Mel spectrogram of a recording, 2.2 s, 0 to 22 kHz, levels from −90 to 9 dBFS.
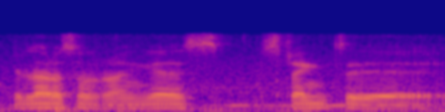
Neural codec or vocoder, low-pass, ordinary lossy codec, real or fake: none; 7.2 kHz; none; real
